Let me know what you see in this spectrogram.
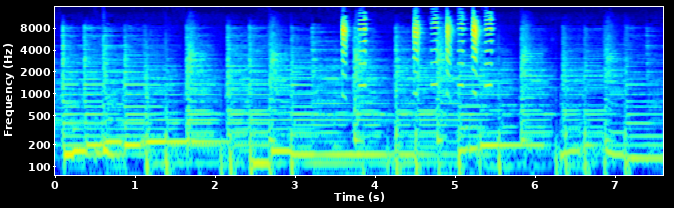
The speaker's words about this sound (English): What's up with Diesel? Diesel won't let me play with his squeaky toy anymore.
